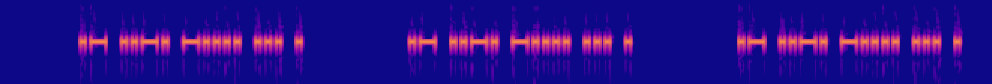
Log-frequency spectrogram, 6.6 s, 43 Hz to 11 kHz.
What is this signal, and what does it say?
Morse code, heard as a keyed tone, about 36 wpm, 700 Hz. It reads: AF6SE AF6SE AF6SE
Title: USA Call Signs - 5 Characters - Repeated 3x - 35wpm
